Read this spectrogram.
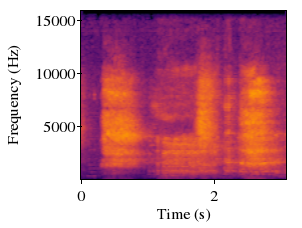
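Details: Humorous imitation of how a civil servant of grade 3 (income and spending balanced) supposedly snores in sleep: three loud, rough snorting breaths in quick succession; imitated snoring, not real.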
